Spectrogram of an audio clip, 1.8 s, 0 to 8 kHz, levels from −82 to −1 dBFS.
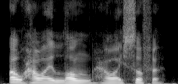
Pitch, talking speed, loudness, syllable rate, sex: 125 Hz, 235 wpm, -17 LUFS, 5.3 syllables/s, male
